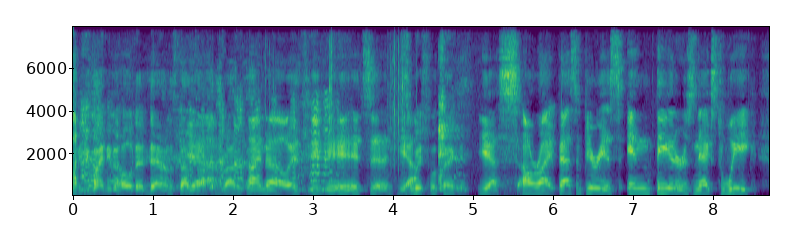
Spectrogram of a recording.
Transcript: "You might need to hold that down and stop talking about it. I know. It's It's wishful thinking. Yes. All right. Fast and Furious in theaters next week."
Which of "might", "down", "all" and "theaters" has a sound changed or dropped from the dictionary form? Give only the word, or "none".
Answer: down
